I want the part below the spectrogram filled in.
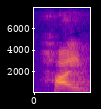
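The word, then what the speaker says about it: hymn: example देख लेते हैं हाइम हाइम मतलब होता है भजन यहां पे देखिए हाइम एम एन एक साथ आया है तो यहां पे एन साइलेंट है डम मतलब होता है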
